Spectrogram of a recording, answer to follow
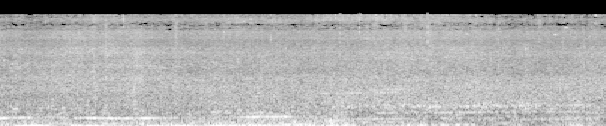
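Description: A motor vehicle's engine rumbling close by as road traffic passes, with a few humming engine tones that shift in pitch. The rumble fades after about five seconds.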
